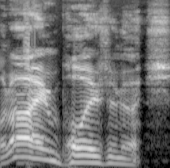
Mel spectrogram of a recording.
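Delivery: very loud, booming monster frog voice. Voicing a giant frog that missed its bite. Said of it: "you hear the frog say back".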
